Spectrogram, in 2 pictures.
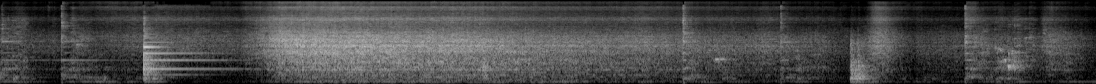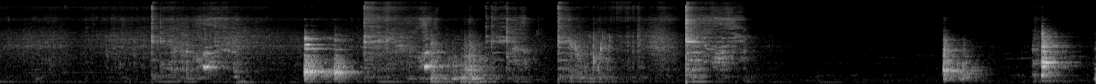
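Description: Vegetables with small crabs and shrimp stir-fried in a pan, a steady sizzle swelling early then broken by repeated scraping and clattering of a spatula against metal, ending in a short quiet gap before more stirring.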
